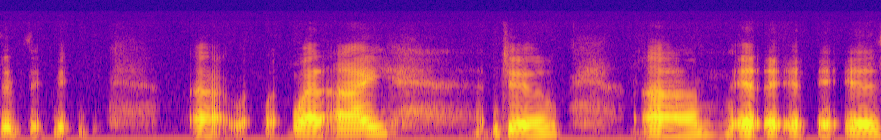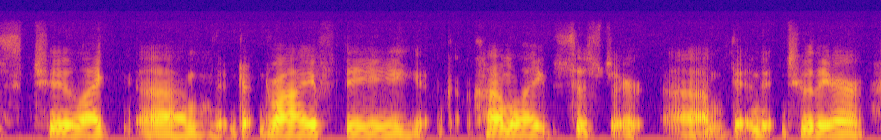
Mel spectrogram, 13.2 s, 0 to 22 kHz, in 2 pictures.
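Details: Adult woman with cluttering since early childhood, diagnosed at age 10 with a language-area speech problem that a speech therapist later identified as cluttering; she has difficulty organizing her thoughts while speaking; cluttering.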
